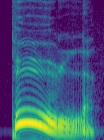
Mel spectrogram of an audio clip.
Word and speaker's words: pull: Et le deuxième, on le prononce u, pull.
